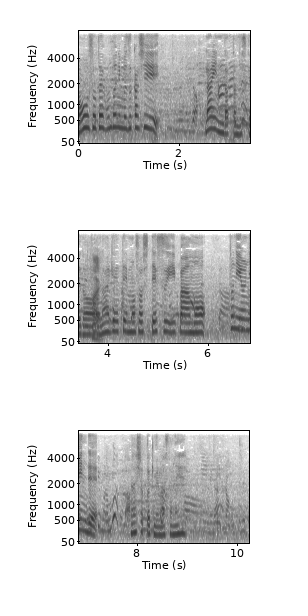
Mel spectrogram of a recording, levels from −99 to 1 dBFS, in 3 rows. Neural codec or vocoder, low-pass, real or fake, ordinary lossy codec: none; 7.2 kHz; real; none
